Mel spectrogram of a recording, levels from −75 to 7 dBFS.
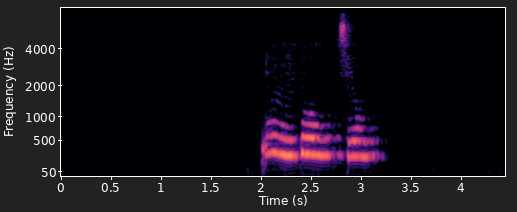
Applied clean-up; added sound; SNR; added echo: neural mask model DeepFilterNet 3.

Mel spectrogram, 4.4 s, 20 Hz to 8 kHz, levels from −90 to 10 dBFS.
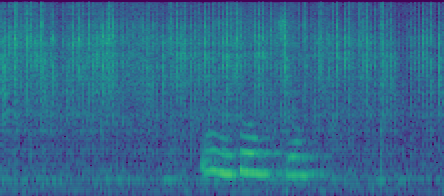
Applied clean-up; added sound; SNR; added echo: none; Bicycle; -4 dB; reverberation time 0.9 s.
